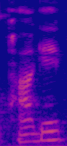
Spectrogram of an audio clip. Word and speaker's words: pague: So pague, pagues, pague, pagemos, paguen. That GU keeps that hard G sound.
